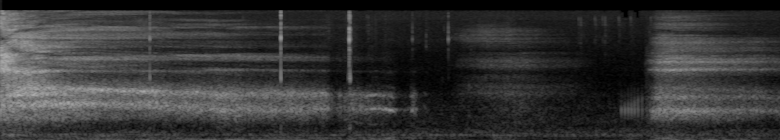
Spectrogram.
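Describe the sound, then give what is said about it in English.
A long, audible breath out after an inhaled and held breath with the body tensed, loud at first, tapering off, followed by a pause and then another breathy exhale. No talking. “Inhale and hold your breath. Make your body tight, tight, tight, tight. Contract your perineum. Hold it, hold it, hold it. And exhale.”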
